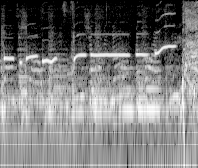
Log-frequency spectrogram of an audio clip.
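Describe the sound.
A man whistles a melodic tune, with clear sustained notes and gliding pitch changes over a few seconds, ending in a brief burst of breathy noise.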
